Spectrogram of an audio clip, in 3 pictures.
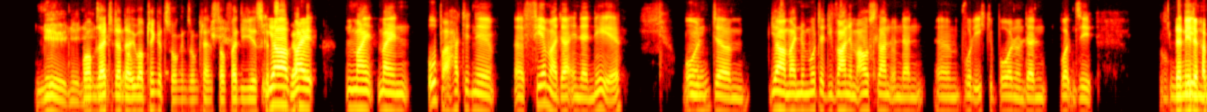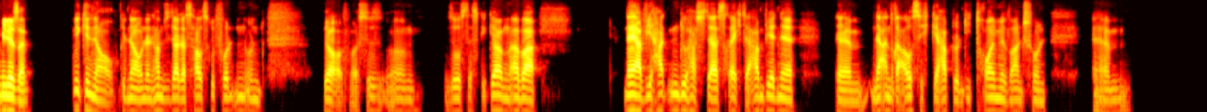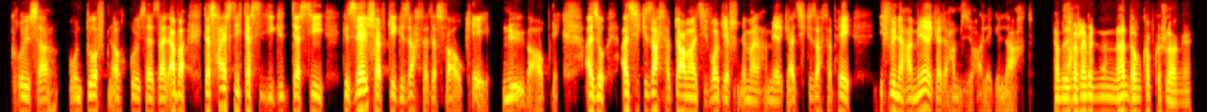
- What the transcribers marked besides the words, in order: laughing while speaking: "ja"
- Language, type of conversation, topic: German, unstructured, Was motiviert dich, deine Träume zu verfolgen?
